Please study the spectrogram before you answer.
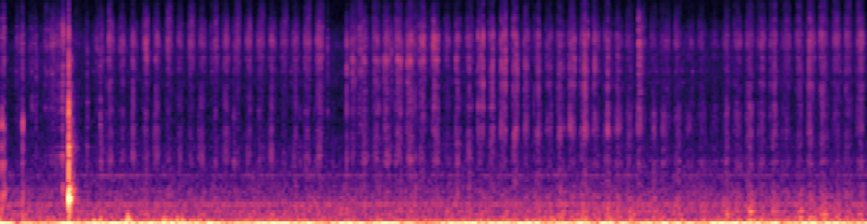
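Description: Fingernails scratch and rasp the face and edge of a solid, pale green bar of soap held in one hand, and shavings fall from it. A steady stream of quick, dry, gritty scraping strokes runs throughout, with fine bright crackle above a low rumbling body and one sharp click near the start.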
